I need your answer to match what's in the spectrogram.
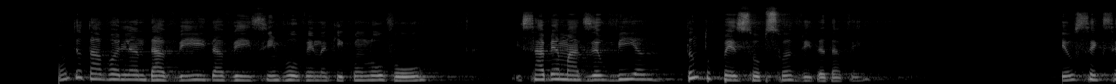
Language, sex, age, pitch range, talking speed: Portuguese, female, 40-59, 180-225 Hz, 140 wpm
